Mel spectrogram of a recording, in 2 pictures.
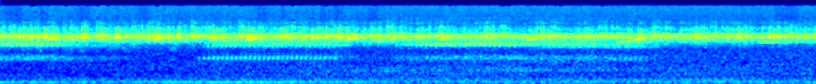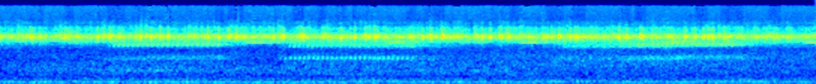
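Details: Night chorus of tree frogs in swampy North Carolina backwoods, with buzzy one-second trills rising and falling in overlapping waves while crickets keep up a constant shrill hum.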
